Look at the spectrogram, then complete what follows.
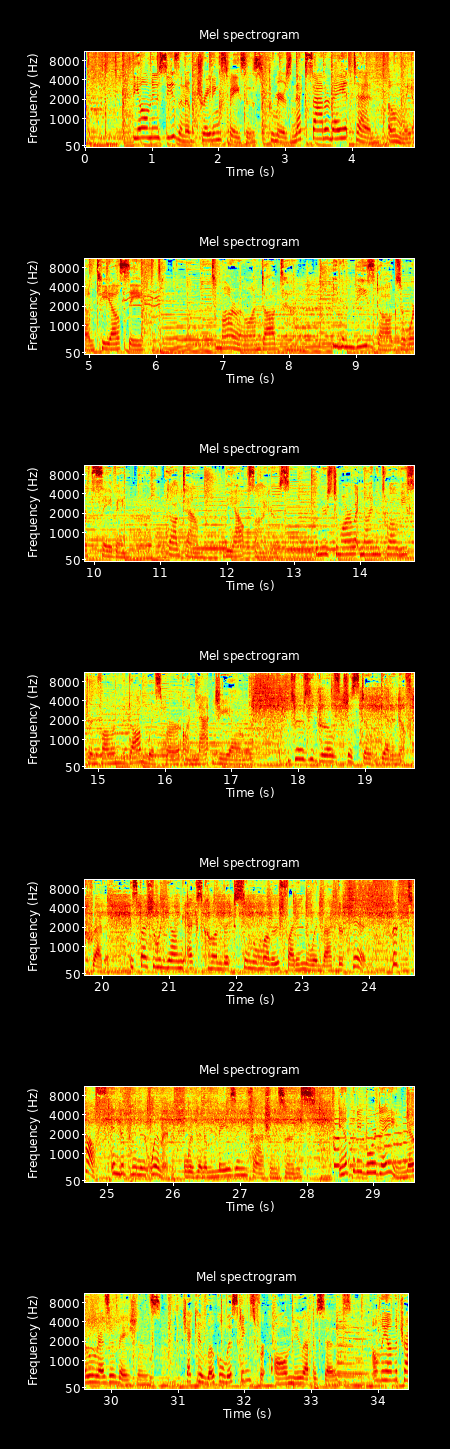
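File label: promo US English female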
